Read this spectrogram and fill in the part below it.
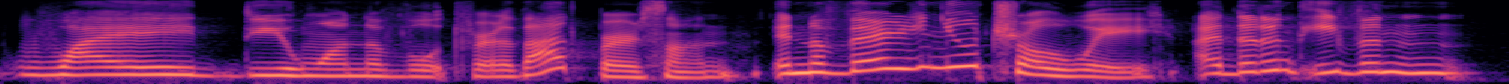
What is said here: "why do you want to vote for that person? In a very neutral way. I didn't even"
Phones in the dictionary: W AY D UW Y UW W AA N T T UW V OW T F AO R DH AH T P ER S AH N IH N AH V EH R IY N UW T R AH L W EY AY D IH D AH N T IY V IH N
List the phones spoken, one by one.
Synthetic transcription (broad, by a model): W AY D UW Y UW W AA N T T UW V OW T F AO R DH AH T P ER S AH N IH N AH V EH R IY N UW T R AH L W EY AY D IH D AH N T IY V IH N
